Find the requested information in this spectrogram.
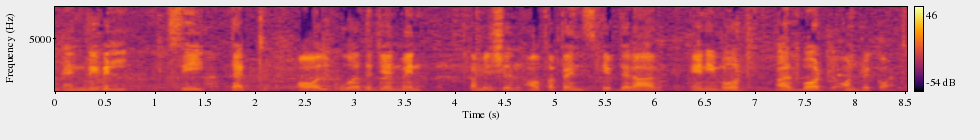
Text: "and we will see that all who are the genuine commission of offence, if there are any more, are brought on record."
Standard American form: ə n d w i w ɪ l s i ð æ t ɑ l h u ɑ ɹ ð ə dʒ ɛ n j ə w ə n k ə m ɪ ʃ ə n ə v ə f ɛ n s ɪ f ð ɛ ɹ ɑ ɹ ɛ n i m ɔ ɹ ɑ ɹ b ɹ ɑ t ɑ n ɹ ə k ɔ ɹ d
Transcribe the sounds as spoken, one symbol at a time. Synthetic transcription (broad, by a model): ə n d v i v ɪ l s i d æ t ɑ l h u ɑ ɹ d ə dʒ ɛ n j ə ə n k ə m ɪ ʃ ə n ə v ə f ɛ n s ɪ f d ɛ ɹ ɑ ɹ ɛ n i m ɔ ɹ ɑ ɹ b ɑ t ɑ n ɹ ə k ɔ ɹ d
